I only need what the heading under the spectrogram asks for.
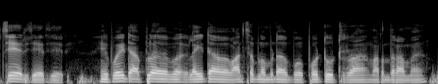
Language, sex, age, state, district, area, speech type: Tamil, male, 18-30, Tamil Nadu, Madurai, urban, spontaneous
